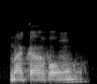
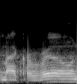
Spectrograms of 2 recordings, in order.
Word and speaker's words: macaron: it would be the pronunciation would be like macavon yeah but i don't get offended if people call it macaroon if they call them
